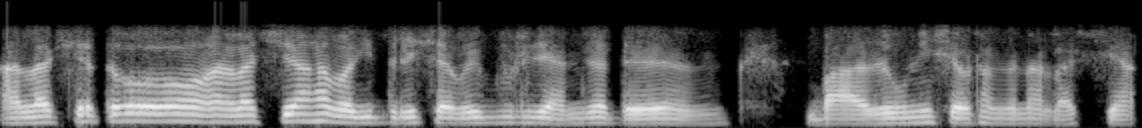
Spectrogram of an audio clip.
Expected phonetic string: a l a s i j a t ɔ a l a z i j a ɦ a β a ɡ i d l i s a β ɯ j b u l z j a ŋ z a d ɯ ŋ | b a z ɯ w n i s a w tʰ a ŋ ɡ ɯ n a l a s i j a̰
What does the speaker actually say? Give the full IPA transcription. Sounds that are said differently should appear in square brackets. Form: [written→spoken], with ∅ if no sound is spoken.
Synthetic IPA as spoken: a l a s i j a t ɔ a l a [z→s] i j a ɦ a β a ɡ i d [l→ɾ] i s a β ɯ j b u [l→ɾ] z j a [ŋ→n] z a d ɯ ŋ | b a z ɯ w n i s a w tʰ a ŋ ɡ ɯ n a l a s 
